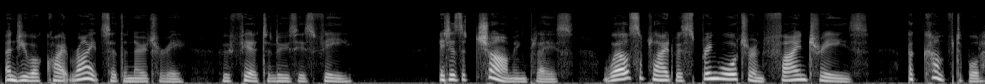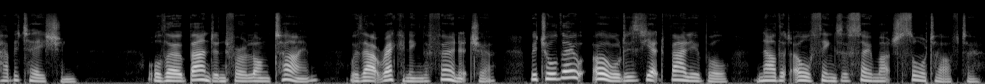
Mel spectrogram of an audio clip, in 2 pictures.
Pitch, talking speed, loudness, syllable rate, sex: 175 Hz, 165 wpm, -20 LUFS, 5.2 syllables/s, female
